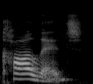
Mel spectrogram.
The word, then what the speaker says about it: college: And one more thing I want to mention, college. College has 3 vowel letters, but only 2 syllables. College. College. When a word ends in an E, that E is not pronounced.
